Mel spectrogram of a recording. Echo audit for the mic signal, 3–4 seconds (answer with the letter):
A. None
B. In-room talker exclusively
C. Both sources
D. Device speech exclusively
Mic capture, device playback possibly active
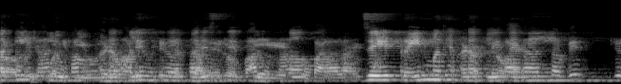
C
